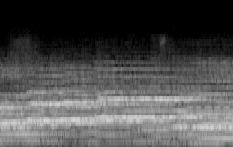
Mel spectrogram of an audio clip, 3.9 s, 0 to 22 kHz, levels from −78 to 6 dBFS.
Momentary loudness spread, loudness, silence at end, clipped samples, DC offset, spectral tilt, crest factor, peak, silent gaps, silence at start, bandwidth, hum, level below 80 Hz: 2 LU; -14 LUFS; 0 s; under 0.1%; under 0.1%; -6 dB/octave; 10 dB; -4 dBFS; none; 0 s; 8.8 kHz; none; -46 dBFS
